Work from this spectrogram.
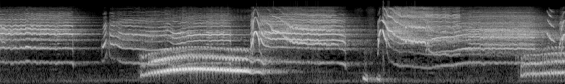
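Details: Otter (berang-berang) giving long whining squeals, some held and gently arching, others sharp downward-sliding shrieks, rich in overtones and nearly continuous; no other sounds.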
